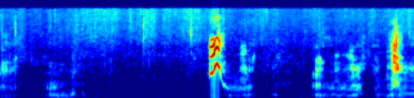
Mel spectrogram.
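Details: A Welsh Springer Spaniel makes soft, low grumbling growls, broken by one sudden loud, high yelp midway and a second sharper yip near the end.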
